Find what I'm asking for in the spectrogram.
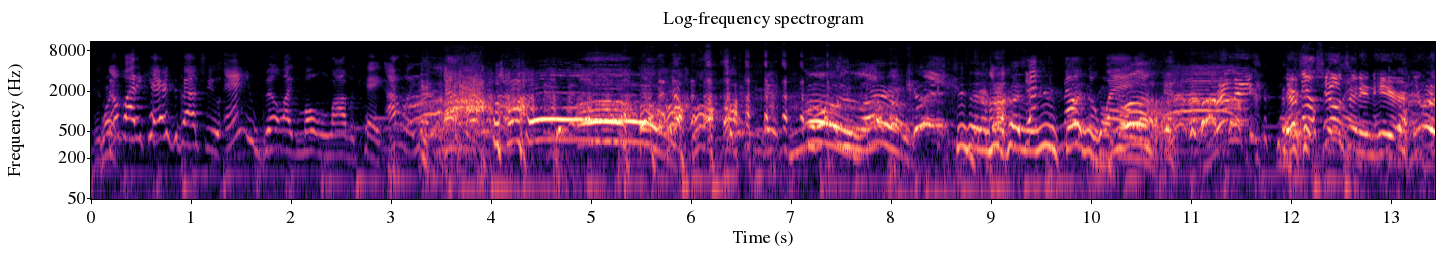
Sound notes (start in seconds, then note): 3.1 group laughs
